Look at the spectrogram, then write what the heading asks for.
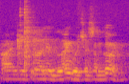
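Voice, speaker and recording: A man's voice: mid-range voice, fairly even intonation, fairly quick, crowd noise. A man in his eighties whose first language is Welsh, an experienced snooker coach and referee looking back on his career in an interview, talking unhurriedly with many ums and restarts. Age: 80s. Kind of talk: interview, reminiscing. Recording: echoey room, distant mic, background noise.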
